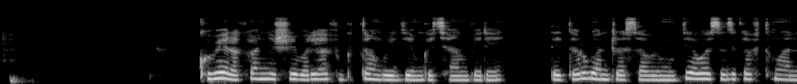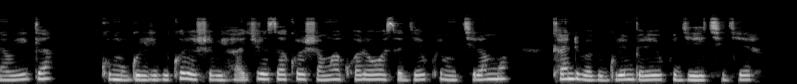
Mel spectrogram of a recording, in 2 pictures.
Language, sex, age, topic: Kinyarwanda, female, 18-24, education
